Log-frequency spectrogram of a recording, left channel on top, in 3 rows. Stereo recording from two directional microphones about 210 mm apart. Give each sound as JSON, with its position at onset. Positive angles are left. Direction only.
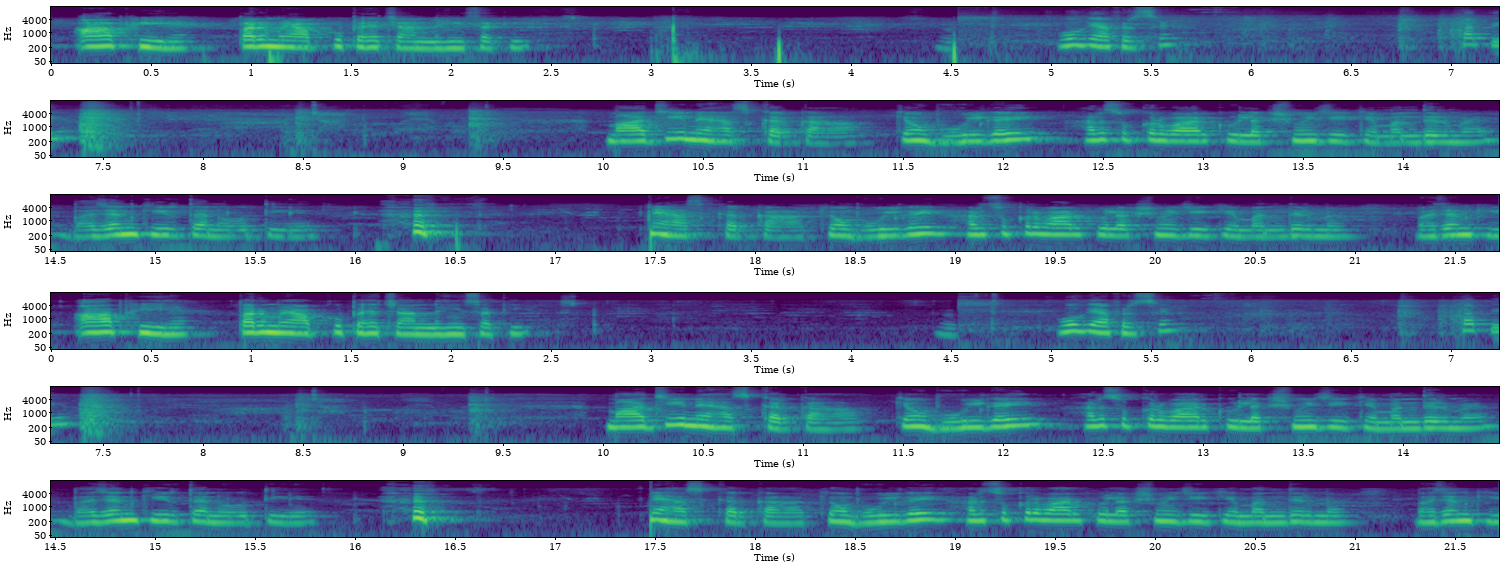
{"t": 0.1, "sound": "speech", "side_deg": -45}
{"t": 4.5, "sound": "speech", "side_deg": -50}
{"t": 8.1, "sound": "whispering", "side_deg": 0}
{"t": 10.0, "sound": "speech", "side_deg": -50}
{"t": 17.4, "sound": "speech", "side_deg": -45}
